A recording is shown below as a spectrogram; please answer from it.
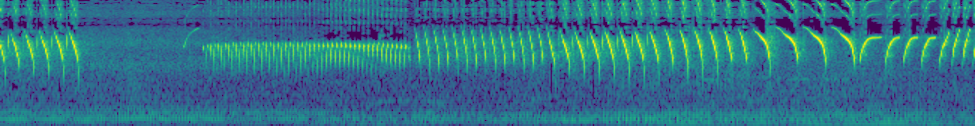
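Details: Canary song: a quick burst of rapid notes, a pause, a steady buzzy trill, then long fast runs of descending notes that widen into curved sweeps.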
